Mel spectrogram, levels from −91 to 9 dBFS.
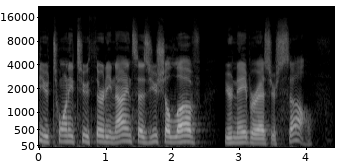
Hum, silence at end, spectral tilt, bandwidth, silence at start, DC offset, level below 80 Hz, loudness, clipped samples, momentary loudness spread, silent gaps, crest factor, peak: none; 0.35 s; -4.5 dB/octave; 15 kHz; 0 s; under 0.1%; -74 dBFS; -33 LUFS; under 0.1%; 10 LU; none; 20 dB; -12 dBFS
